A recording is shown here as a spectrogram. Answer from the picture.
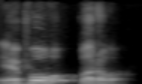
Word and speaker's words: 예호바: 우리 주 하나님의 이름이 예호바, 호의 액센트죠. 예호바로 발음된다는 결정적인 증거를 제공하였습니다. 우리 주 하나님을 거룩하신 이름은 예호바입니다. 둘째 단어의 호가. 히브리 사람들의 액센트를 굉장히 중요시 여겨요. 호의 액센트가 있습니다. 호의 강세.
